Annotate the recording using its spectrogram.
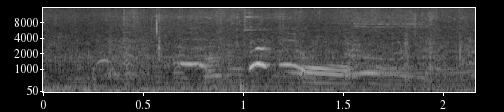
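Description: Small terrier yipping and whining during an agility run: a few short, high calls that slide down in pitch, about a second in.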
